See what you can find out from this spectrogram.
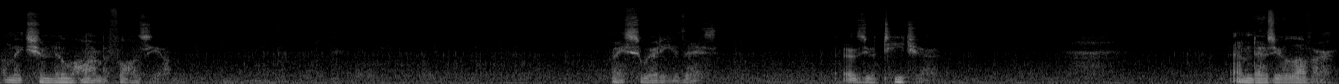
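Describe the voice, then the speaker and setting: Man playing a deep, hushed, solemn wizard master. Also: flat delivery, background noise, natural voice. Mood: tender, protective. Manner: soft, half-whispered, grave, deliberate. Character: solemn, protective male wizard master and lover. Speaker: ASMR roleplay performer. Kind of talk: ASMR roleplay, dramatic monologue.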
